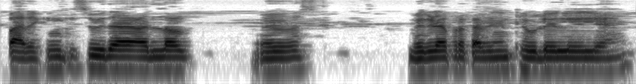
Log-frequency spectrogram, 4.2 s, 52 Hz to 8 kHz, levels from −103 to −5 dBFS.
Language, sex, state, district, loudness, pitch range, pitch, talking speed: Marathi, male, Maharashtra, Nagpur, -16 LUFS, 125-135 Hz, 130 Hz, 115 wpm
